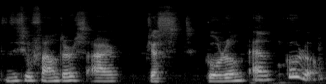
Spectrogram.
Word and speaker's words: Guðrun: The name is difficult to pronounce in English. It's Gudrun and Gudrun. It's spelled with the Faroese letter et, is silent. So internationally, typically people will say Gudrun and Gudrun, but actually it's Gudrun and Gudrun.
